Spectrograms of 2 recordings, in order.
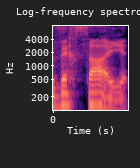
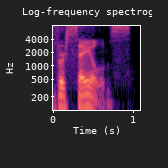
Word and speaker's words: Versailles: Well, I mean, for some words in the in the I mean, there's a versai in Kentucky. Versailles as in Paris, Versailles, but they call it Versailles.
